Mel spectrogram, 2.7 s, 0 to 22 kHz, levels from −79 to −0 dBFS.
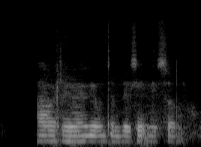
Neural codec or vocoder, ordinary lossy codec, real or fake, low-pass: codec, 44.1 kHz, 2.6 kbps, DAC; none; fake; none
